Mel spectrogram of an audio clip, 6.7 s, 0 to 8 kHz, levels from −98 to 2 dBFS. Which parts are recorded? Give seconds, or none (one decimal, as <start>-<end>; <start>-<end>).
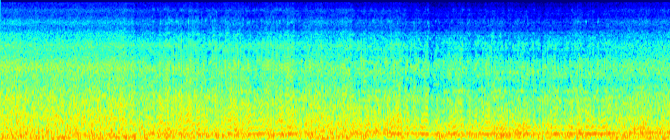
0.0-1.5; 3.1-3.5; 6.1-6.7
